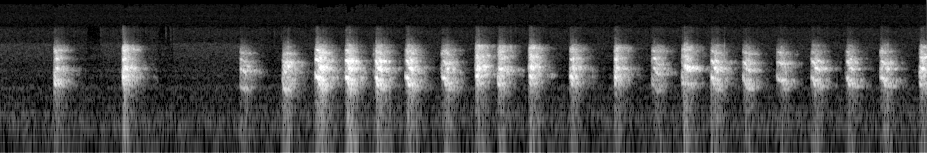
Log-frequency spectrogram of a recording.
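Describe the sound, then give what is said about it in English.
A turkey call gives two spaced clucks, then breaks into a fast, aggressive run of sharp yelps and cutting, loud, with no one talking. “just, you know, work yourself into it, you know, maybe a couple of clucks and some yelps and then sure. Go into some cutting.”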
